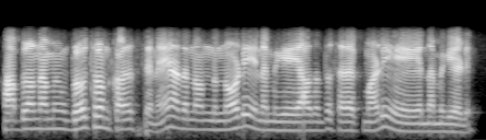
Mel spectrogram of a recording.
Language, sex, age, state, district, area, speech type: Kannada, male, 30-45, Karnataka, Shimoga, urban, conversation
